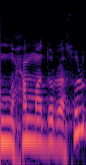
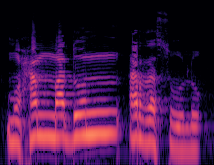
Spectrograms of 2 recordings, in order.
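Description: First: The n sound is dropped, joining into rasul. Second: The n sound is heard before rasul. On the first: "मिला के पढ़ेंगे ... दाल पर नून की आवाज़ नहीं आ रही है" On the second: "ऐसा ना पढ़ करके"

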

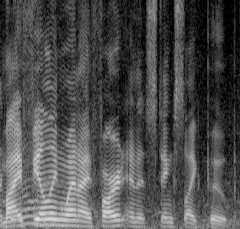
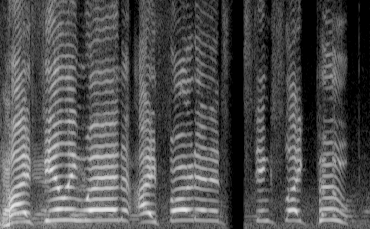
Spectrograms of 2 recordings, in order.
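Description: First: It is said at normal speaking volume. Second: It is screamed loudly.

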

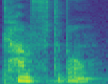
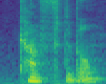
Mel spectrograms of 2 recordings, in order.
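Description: The two takes are said the same way.

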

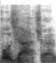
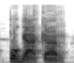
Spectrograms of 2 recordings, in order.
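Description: First: The c sounds soft and heavily drawn out. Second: The c in the name sounds hard. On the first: "con la C dolce, però poi ha esagerato" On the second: "prima diceva Po- Pogacar"

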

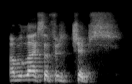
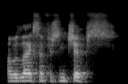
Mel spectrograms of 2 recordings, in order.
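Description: First: The small words are reduced and run together. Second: The small words are reduced and run together.

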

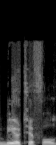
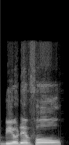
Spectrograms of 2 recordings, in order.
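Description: First: The t is a clear, crisp t sound. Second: The t is a soft, quick flap sound.

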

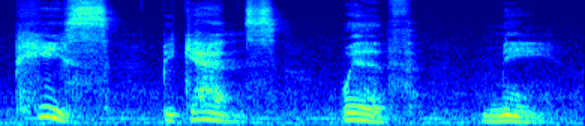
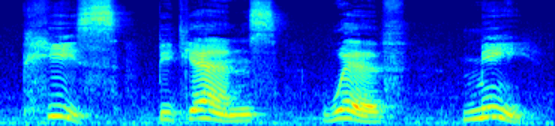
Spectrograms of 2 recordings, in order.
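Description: First: It is spoken in a whisper. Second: It is spoken in a normal voice.

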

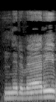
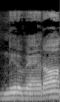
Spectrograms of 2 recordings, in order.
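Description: First: The word ends in an 'e' vowel. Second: The word ends in an 'aa' vowel. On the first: The speaker calls it wrong. "ਕਈ ਨਿਰਵੈਰੇ ਬੋਲ ਜਾਂਦੇ ਹਨ" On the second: The speaker calls it right. "ਇਹ ਪਾਠ ਇਸੇ ਤਰ੍ਹਾਂ ਹੀ ਉਚਾਰਨ ਕਰਨਾ"

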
